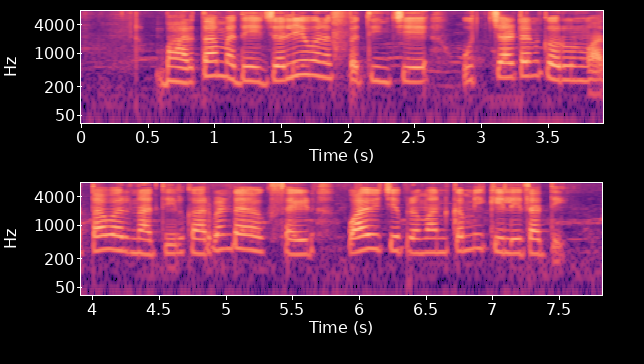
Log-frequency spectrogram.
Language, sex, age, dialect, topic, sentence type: Marathi, male, 18-24, Northern Konkan, agriculture, statement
